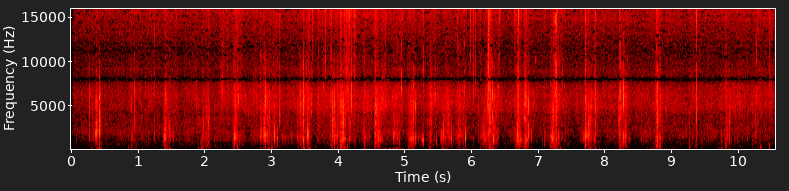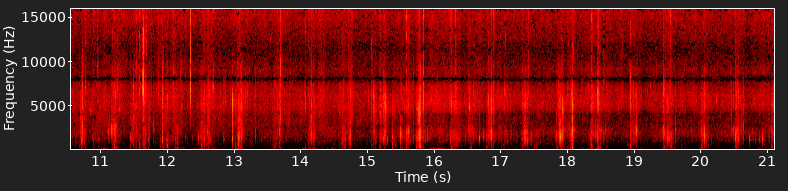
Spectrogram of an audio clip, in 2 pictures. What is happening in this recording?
steps on gravel
Steps on mountain gravel, stereo file.
step, grit, steps, gravel, walking, walk, footsteps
